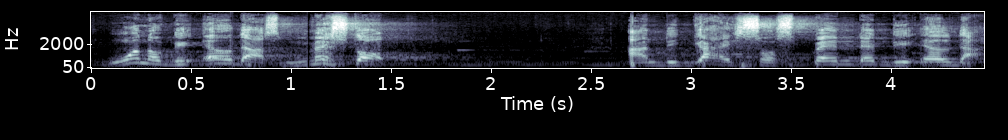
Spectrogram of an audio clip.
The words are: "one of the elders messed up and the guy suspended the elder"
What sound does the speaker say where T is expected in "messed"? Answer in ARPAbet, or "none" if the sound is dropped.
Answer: T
